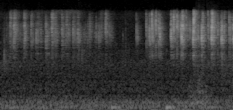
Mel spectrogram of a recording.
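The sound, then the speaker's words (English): Dice, including a twenty-sided die, rattle in a hand and are rolled to see who rolls highest, a steady run of crisp, rapid clicks that grows louder and busier toward the end. There is no talking. “Whoever rolls highest?”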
